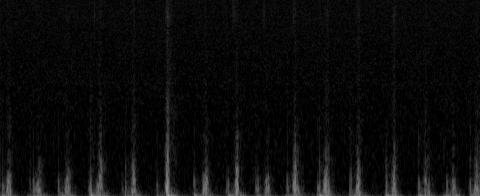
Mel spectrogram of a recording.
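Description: Fingertips tap and rub the round metal wire-mesh grilles of two identical small pencil condenser microphones at the same time; the mics have hollow capsule heads and metal bodies. The result is a quick, uneven series of dull, muffled thumps, about three per second, each dying away almost instantly. Nearly all the energy sits in a deep, boomy low end with no bright top.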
